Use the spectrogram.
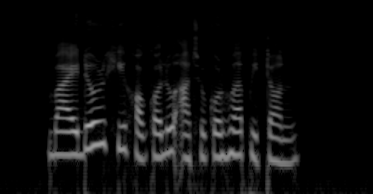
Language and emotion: Assamese, neutral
